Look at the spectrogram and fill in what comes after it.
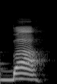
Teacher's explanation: ہونٹ کا اندرونی حصہ، گیلا حصہ جب آپس میں مل کر کھلتا ہے تو با ادا ہوتا ہے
